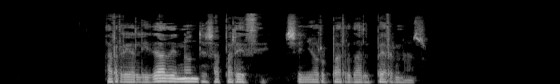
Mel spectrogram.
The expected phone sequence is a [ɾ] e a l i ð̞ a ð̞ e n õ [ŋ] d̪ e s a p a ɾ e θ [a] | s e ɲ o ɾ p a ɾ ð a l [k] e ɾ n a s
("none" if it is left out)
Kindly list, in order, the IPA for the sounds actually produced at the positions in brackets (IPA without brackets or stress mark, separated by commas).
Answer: r, n, e, p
